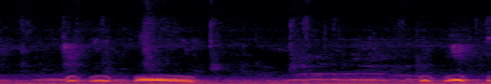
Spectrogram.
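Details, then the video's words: A spotted dove being trained in an artificial yard repeats its phrase: two short upward-bent notes, then a longer steady coo. The sequence comes twice, with faint clicks and background hiss. "Melatih Bahan Ajaran Tekukur di Laman Buatan"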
